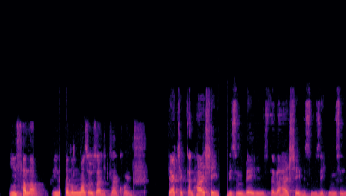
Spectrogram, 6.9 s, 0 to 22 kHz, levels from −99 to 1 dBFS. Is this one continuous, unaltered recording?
yes; 0 cuts

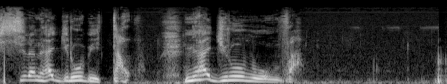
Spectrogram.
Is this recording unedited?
yes; 0 cuts

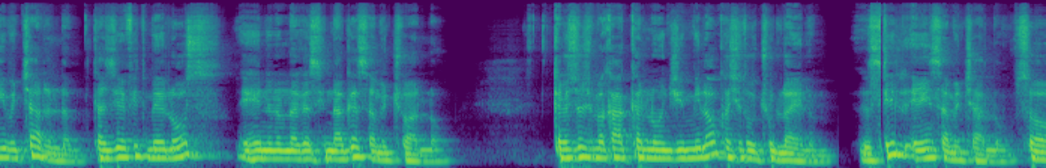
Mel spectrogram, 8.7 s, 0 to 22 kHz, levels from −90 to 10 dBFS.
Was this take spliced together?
no; 0 cuts

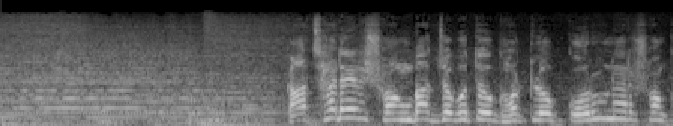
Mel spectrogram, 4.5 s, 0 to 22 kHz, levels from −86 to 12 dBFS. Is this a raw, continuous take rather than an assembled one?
yes; 0 cuts

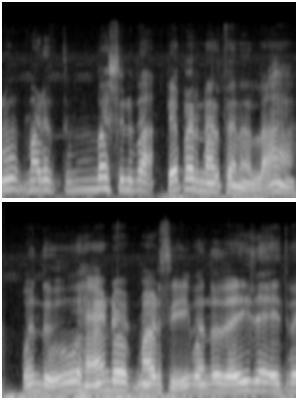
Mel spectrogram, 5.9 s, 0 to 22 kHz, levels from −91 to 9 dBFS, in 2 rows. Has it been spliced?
yes; 2 cuts; at 1.6 s, 3.0 s

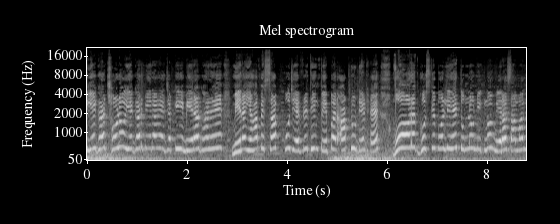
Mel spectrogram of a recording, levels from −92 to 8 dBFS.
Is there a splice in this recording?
no; 0 cuts

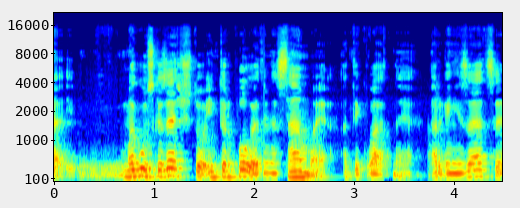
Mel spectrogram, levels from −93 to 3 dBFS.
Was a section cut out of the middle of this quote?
yes; 2 cuts; at 2.1 s, 3.7 s

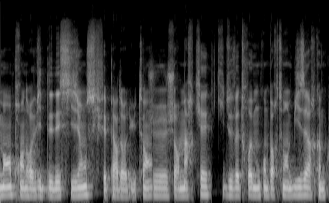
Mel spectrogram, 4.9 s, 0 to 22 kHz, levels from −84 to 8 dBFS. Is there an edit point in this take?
yes; 2 cuts; at 2.3 s, 3.3 s

